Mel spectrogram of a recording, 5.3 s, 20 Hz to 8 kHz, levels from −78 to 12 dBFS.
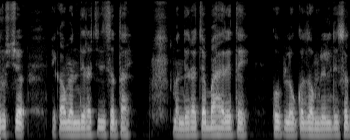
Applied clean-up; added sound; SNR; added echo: none; none; none; none.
